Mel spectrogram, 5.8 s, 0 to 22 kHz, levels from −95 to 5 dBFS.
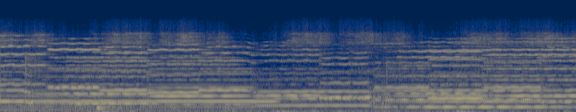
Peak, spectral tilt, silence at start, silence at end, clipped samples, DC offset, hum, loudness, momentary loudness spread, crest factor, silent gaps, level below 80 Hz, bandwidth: -18 dBFS; -4.5 dB/octave; 0 s; 0 s; under 0.1%; under 0.1%; none; -32 LUFS; 6 LU; 14 dB; none; -54 dBFS; 11 kHz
